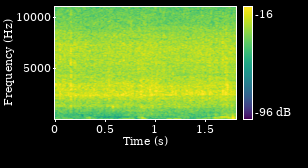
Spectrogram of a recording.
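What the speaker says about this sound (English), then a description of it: "I'm gonna do up a stir fry. And some more venison." Venison stir fry sizzles in a pan inside a heated tent while ice fishing, a steady close hiss with faint scrapes and no talking.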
